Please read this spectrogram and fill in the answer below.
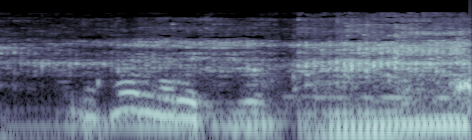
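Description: A person's wordless voice, a drawn-out sound rising and falling in pitch for about a second. A steady low hum comes in near the end.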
